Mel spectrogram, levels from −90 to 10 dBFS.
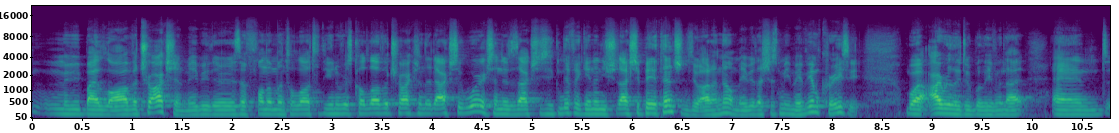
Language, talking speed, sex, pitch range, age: English, 280 wpm, male, 115-140 Hz, 20-39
